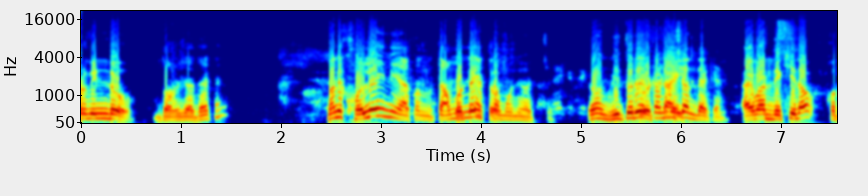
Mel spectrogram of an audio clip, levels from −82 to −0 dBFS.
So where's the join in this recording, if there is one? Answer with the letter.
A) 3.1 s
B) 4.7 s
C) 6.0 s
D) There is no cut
D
